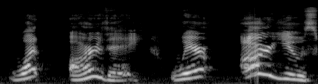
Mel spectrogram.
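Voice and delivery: loud screaming. Narrator reading a character calling to an unseen voice, screaming. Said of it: "screamed Wilbur".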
